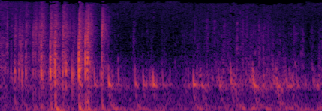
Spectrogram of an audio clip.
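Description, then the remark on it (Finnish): Lake ice booms deeply, opening with a couple of sharp cracking bursts, then settling into a low, hollow rumble with muffled resonant tones, caused by changes in air temperature making the ice expand and contract. No voices. “Ja sitten se voi olla tällaista syvältä maan sisältä kumpuavaa, hyvin kumeaa ääntä.”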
